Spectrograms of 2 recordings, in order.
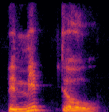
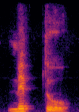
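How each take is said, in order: First: The word begins with an extra 'bi' syllable. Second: The word begins directly with 'mi', shortened. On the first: This is the form Ojibways tend to use. "with that B I emphasis on it" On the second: This is the form Odawas tend to use. "We will we will shorten"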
